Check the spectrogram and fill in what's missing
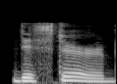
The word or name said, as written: disturber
